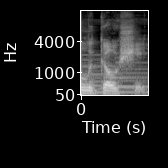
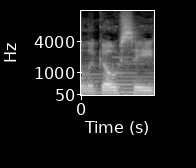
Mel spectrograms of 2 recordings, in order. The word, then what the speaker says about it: Lugosi: movie is Lugosi or legoshi that's apparently the correct way of pronouncing his Hungarian last name but everyone calls him Baylor Lugosi so I'm just not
